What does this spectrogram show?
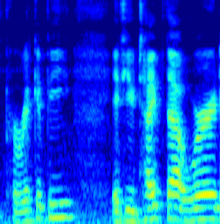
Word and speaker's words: pericope: encounter later on that word is porreca p p ER IC ope it looks like pericope but it's pronounced porreca p if you type that word into microsoft word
